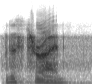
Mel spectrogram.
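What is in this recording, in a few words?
"destroyed", English; Ka-50; DCS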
